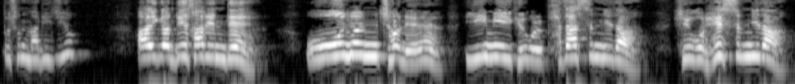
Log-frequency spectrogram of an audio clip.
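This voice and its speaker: An older man, a pastor emeritus, preaching a Sunday sermon with emphatic repetition, rhetorical questions and shouted quotes. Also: very high-pitched, unhurried. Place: church sanctuary.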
